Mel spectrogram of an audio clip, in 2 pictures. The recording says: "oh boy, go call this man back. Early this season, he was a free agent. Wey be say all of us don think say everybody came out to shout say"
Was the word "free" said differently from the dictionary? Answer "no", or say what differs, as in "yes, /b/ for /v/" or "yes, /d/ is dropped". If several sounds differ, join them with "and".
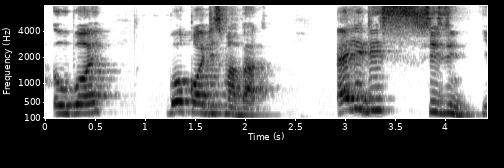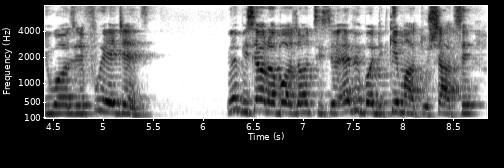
yes, /ɹ/ is dropped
